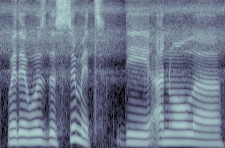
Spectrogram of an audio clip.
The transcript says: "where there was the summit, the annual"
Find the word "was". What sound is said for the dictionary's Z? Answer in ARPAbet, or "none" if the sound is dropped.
Z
